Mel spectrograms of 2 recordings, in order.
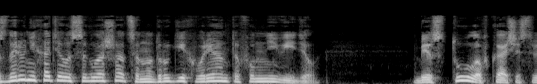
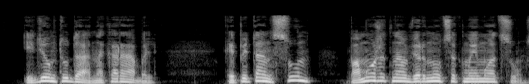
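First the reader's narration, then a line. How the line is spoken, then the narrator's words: Plain. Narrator (Russian): сказала Нита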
